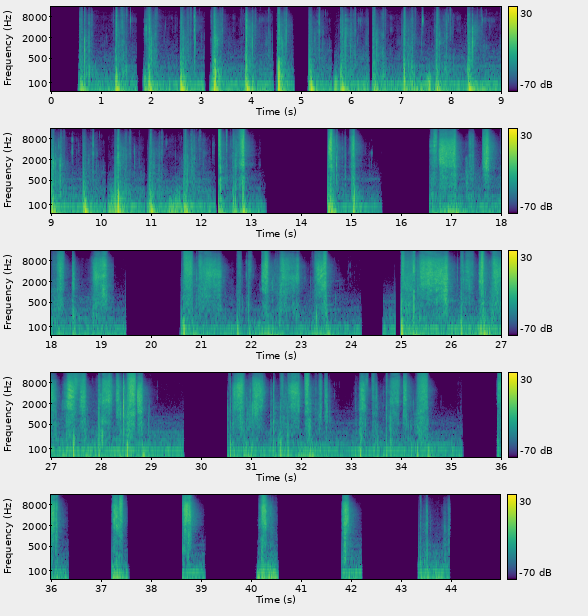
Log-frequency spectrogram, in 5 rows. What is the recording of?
footsteps barefoot parquet
Slowly walking on a wooden floor.
EM172 -> Battery Box-> PCM M10.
